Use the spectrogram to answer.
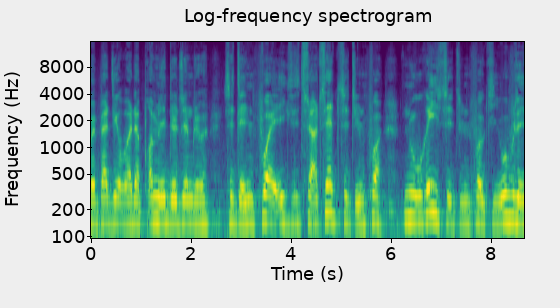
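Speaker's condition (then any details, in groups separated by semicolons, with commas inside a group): Cerebral palsy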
